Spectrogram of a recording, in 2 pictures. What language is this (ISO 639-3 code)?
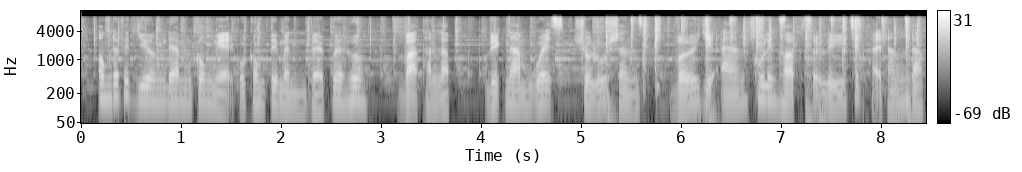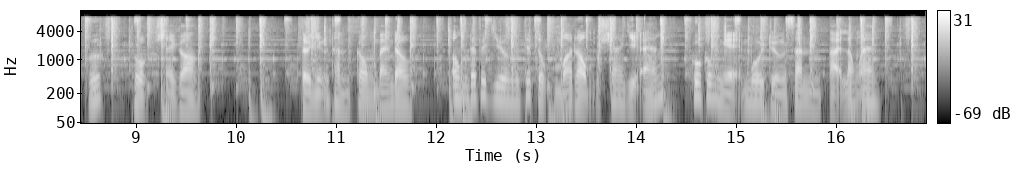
vie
